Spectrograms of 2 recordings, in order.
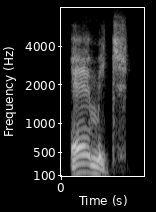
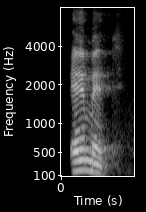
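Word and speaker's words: אמת: Emit. M. Cuidado com essa última pronúncia aqui, tá? M. Isso aqui é um tezinho fraco. É, é, é, é eh eh quem pronuncia Emet com esse T muito suave no final.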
